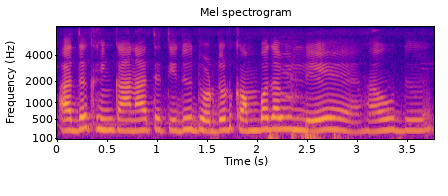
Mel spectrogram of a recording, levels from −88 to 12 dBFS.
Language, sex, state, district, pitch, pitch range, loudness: Kannada, female, Karnataka, Dharwad, 250 Hz, 245-265 Hz, -17 LUFS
